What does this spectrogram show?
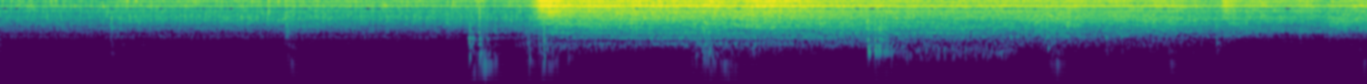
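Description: Spiced oil sizzling in an aluminium pot as wet chunks of Chinese pumpkin are tipped in. About five seconds in, a bowlful of pieces goes in and the sizzle jumps louder and stays up, with a few knocks of pieces and the wooden spatula against the pot.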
